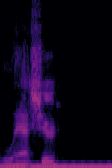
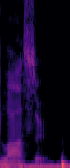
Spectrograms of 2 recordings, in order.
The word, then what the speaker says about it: Lahser: Some people pronounce it Lasher, but if you look at the spelling, L-A-H-S-E-R, it is actually Lasser.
